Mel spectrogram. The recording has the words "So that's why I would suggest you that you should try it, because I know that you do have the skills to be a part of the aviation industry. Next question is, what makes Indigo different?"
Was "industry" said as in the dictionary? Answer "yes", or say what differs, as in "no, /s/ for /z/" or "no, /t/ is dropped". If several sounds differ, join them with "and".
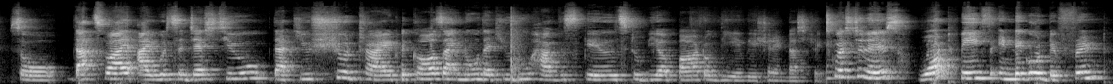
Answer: yes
